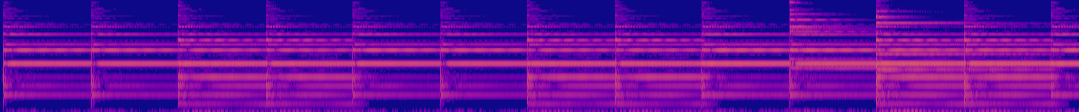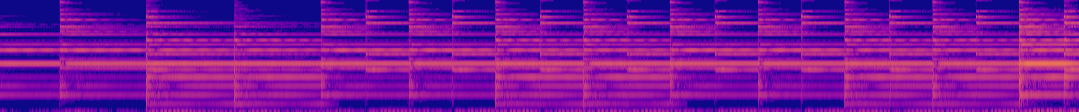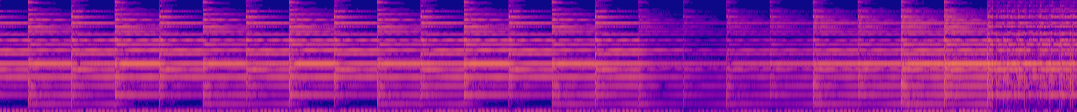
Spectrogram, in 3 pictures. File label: perc; Call To Worship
